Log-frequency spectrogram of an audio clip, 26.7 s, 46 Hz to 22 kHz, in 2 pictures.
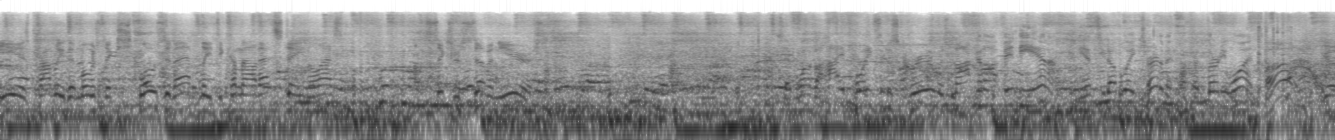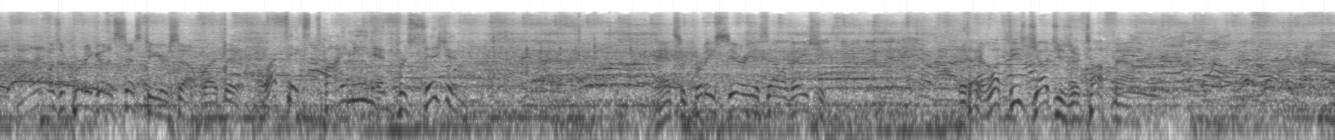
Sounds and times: Music: 0.0 - 26.7
Speech: 4.2 - 5.4, 7.8 - 12.6, 13.2 - 18.0, 19.8 - 21.7, 22.8 - 26.7.

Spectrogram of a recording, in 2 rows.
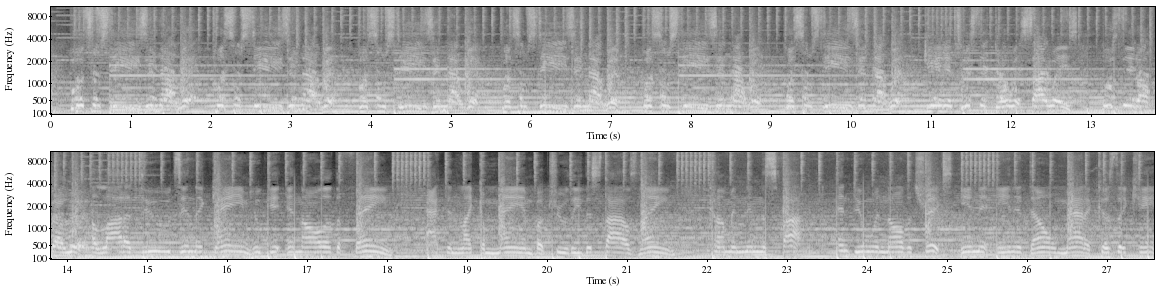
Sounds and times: Music: 0.0 - 27.5.

